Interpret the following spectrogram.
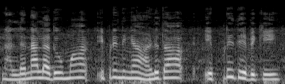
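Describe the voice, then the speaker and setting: A woman voicing a kind, concerned friend in a cartoon, gently sympathetic in her questions. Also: sits high, a little fast, heavy background noise, close to an everyday voice. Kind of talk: cartoon dubbing. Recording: clear background music.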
